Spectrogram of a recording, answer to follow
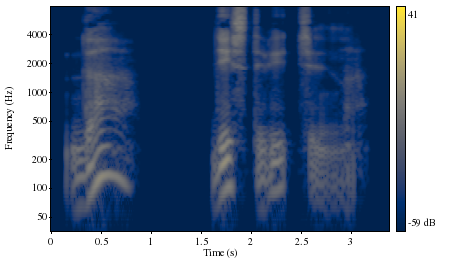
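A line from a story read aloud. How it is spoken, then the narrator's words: Faint, absent-minded murmur. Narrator (Russian): один из гостей, слушая и уносясь мыслями куда-то очень-очень далеко, сказал едва слышно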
